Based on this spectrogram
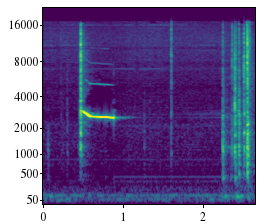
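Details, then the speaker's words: Made-in-China dorm desk telephone: a sharp high squeal of about half a second when the receiver is picked up quickly, then handling clatter. Unclear whether the handset or the hook switch causes it. "when you pick up the receiver too quickly you hear a kind of squealing and it's actually kind of hard to describe so I'll just demonstrate it"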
